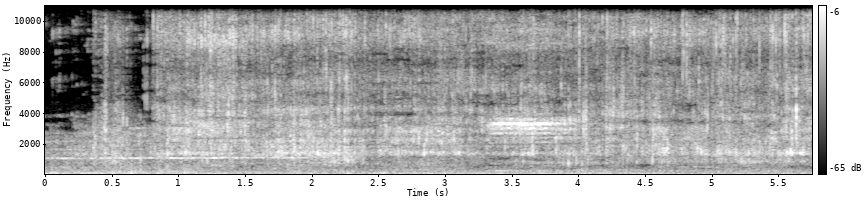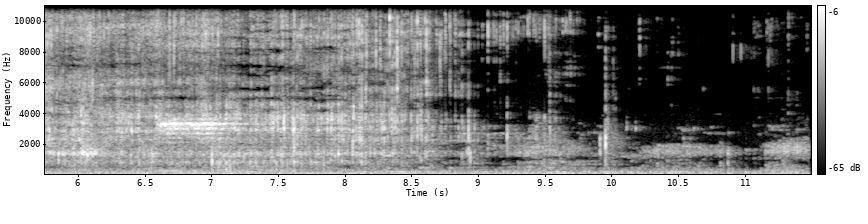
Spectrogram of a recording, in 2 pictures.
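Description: Water running out through a hole in a clay pot and splashing steadily onto loose, freshly dug soil at the base of a sapling, thinning out near the end.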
